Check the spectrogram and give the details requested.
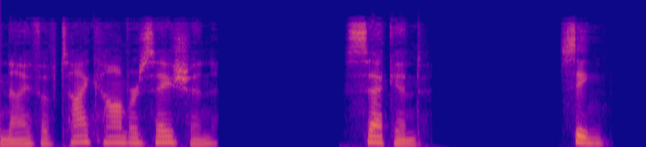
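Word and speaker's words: สิ่ง: ส ิ ่ ง Pronounce it like. ส ิ ่ ง Exactly like the English word for singing a song, this is your more sophisticated, formal cousin of.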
